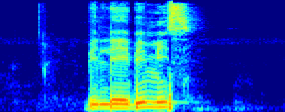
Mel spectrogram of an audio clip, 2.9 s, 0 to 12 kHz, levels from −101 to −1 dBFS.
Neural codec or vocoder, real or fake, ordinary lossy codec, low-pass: none; real; Opus, 24 kbps; 10.8 kHz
